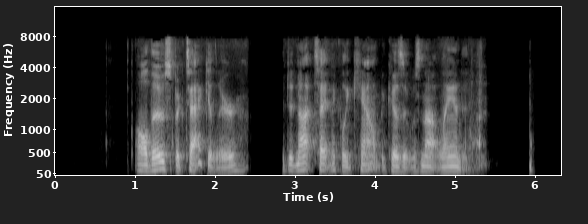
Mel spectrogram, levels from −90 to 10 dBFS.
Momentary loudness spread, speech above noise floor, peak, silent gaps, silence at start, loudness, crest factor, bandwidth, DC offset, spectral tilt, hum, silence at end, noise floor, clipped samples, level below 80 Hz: 13 LU; 46 dB; -2 dBFS; 5.54-5.92 s; 1 s; -21 LUFS; 22 dB; 8.2 kHz; under 0.1%; -4 dB/octave; none; 0.35 s; -68 dBFS; under 0.1%; -62 dBFS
